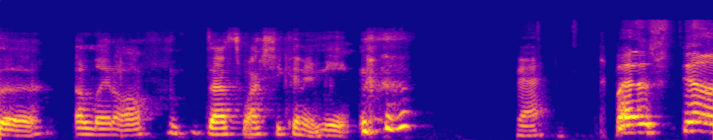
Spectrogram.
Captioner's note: chuckles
